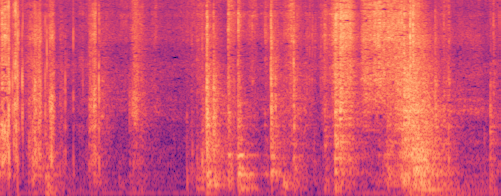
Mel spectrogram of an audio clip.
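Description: Handling noise: hard objects knocking, clattering and rubbing, with a few sharp knocks at the start and a longer stretch of scraping and rustling in the second half.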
